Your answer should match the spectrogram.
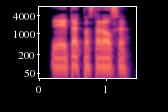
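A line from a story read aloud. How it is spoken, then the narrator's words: Grumbled mutter. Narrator (Russian): буркнул Олег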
